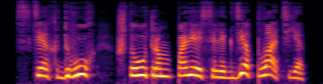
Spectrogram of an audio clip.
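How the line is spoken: Sharp question. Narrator (Russian): резко спросил своего подчиненного полковник

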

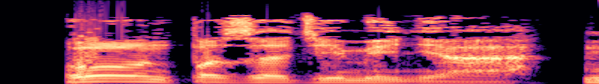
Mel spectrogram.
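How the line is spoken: Reluctant mutter. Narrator (Russian): нехотя буркнула

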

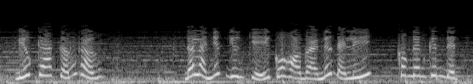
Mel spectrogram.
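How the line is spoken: Cry out. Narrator (Vietnamese): Dương Ngữ Yên la lên

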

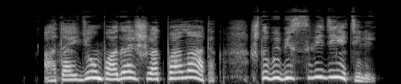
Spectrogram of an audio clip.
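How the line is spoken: Muffled shout through helmet. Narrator (Russian): крикнул он своим спутникам, но голос из шлема был едва слышен

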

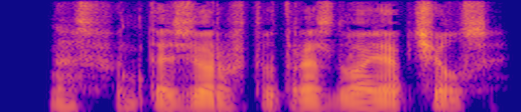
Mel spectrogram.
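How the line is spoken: Mumbling. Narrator (Russian): пробормотал Джейсон

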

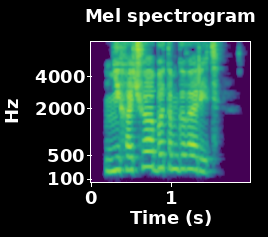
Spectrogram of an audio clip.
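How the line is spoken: Shouted after someone. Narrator (Russian): прокричала Женя вслед

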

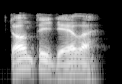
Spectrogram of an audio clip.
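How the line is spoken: Glum mutter of admiral. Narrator (Russian): уныло буркнул адмирал

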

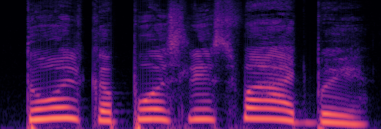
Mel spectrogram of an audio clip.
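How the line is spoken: Sad. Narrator (Russian): печально спросил

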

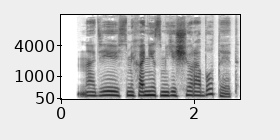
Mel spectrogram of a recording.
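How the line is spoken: Mutter. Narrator (Russian): пробормотал Индра

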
